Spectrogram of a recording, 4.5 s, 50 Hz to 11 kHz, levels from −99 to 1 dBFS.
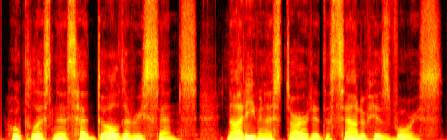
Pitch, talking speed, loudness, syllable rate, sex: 150 Hz, 200 wpm, -16 LUFS, 5.8 syllables/s, male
